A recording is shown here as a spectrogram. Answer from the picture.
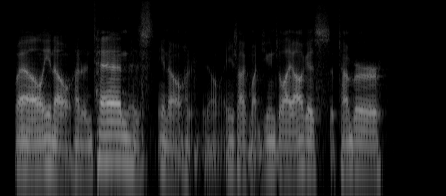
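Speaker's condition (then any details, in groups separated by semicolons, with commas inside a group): No condition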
